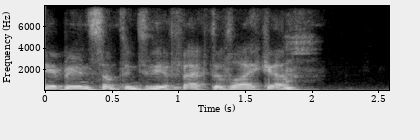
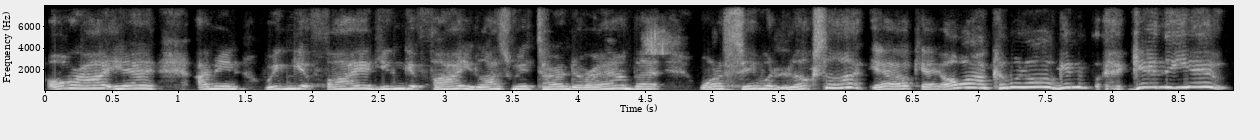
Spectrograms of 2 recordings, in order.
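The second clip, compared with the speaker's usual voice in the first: high-pitched, casual Aussie voice; broad Australian dude, climbing higher as he goes; 9 semitones higher than usual. Acted. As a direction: play an easygoing Aussie mate. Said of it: "like, Aussie dudes possible".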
